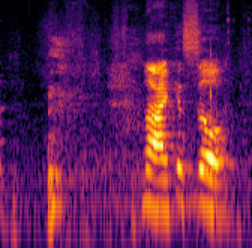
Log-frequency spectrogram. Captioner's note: laughing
